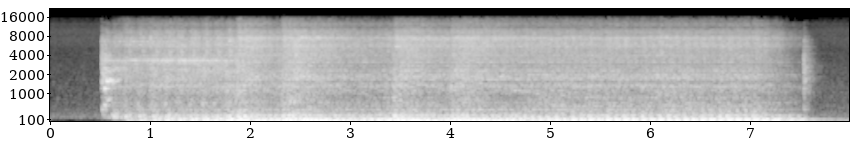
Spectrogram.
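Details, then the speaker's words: 1979 Kawasaki Z250 twin, being revived after standing, with timing previously off and points readjusted: it cranks and catches with an uneven, lumpy beat, firing on only one cylinder at startup. Owner suspects carburetion. "Finally, it sounds good. I mean, it's consistently starting on one cylinder, which I think is carburation."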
